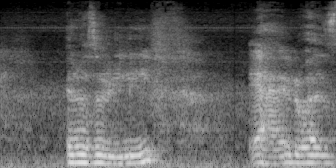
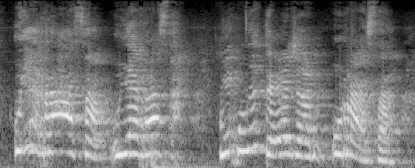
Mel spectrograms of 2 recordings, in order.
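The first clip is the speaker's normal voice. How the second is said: much higher nagging nurse impression; scolding nurse; 12 semitones higher than usual. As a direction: imitate the nurse scolding her for making noise. Nurse scolding her noise.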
